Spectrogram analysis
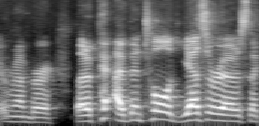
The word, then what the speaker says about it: Jezero: I don't quite remember, but I've been told Jezero is the correct pronunciation.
